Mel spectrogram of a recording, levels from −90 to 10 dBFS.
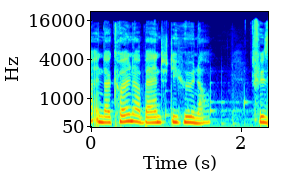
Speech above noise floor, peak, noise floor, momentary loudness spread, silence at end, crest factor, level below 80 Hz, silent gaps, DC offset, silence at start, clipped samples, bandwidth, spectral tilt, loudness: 27 dB; -4 dBFS; -41 dBFS; 11 LU; 0 s; 12 dB; -44 dBFS; none; under 0.1%; 0 s; under 0.1%; 17 kHz; -6.5 dB/octave; -15 LUFS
